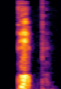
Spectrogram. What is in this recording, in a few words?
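"pip", British English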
